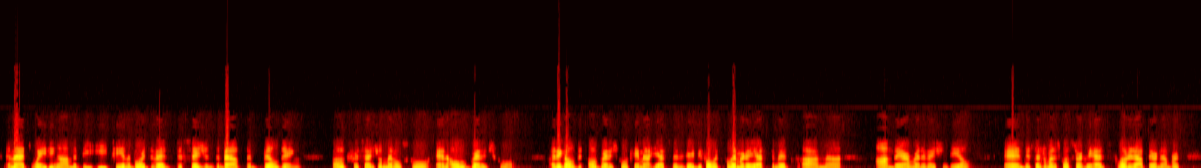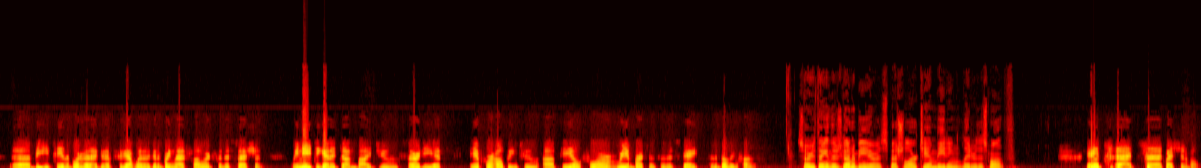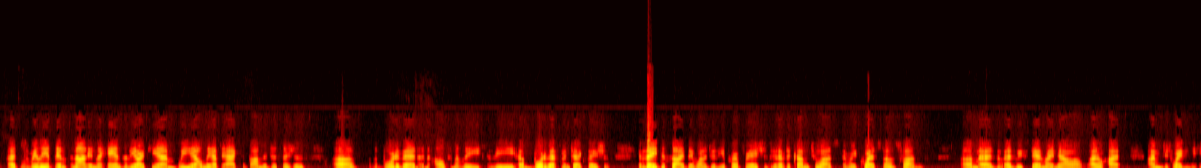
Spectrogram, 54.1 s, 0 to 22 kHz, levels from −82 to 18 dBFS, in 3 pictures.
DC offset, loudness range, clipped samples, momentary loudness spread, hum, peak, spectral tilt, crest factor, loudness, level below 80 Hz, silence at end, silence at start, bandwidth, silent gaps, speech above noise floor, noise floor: under 0.1%; 4 LU; under 0.1%; 11 LU; none; 0 dBFS; -7 dB/octave; 18 dB; -17 LUFS; -58 dBFS; 0.1 s; 0.1 s; 10 kHz; none; 46 dB; -63 dBFS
